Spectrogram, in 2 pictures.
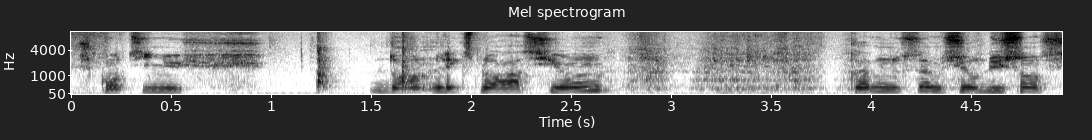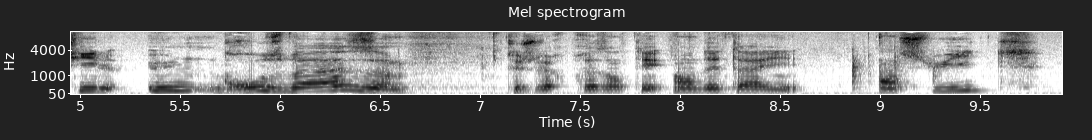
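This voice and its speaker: A man's voice: high-pitched, slow pace, pauses often, slight background noise. A man hosting a hardware video channel, chatting jokily and casually as he unboxes a product live. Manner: jokey, lively, chatty. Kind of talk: unscripted unboxing commentary.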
